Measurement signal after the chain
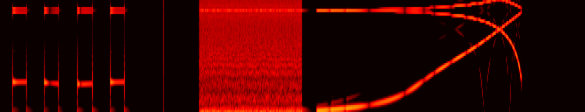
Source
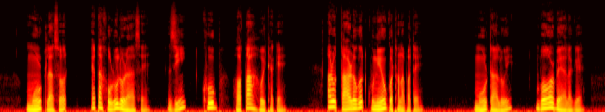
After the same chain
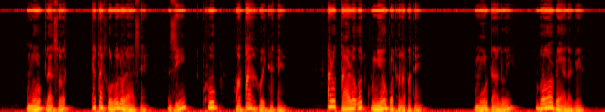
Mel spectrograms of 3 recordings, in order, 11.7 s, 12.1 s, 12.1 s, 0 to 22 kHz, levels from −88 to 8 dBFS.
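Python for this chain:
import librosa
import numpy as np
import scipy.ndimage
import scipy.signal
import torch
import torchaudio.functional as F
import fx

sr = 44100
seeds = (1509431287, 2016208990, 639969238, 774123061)

p1 = fx.band_shelf(x, sr, hz=590.0, db=-8.5, octaves=2.5)
p2 = fx.hum_notches(p1, sr, base_hz=50, count=3)
p3 = fx.vibrato(p2, sr, rate_hz=0.5, depth_cents=72.0)
p4 = fx.env_flanger(p3, sr, rest_ms=3.3, full_db=-18.5)
p5 = 10.0 ** (-23.0 / 20.0) * np.tanh(p4 / 10.0 ** (-23.0 / 20.0))
p6 = p4 + (p5 * 10.0 ** (-4.0 / 20.0))
p7 = (np.kron(p6[::3], np.eye(3)[0]) * 3)[:len(p6)]
y = p7 * 10.0 ** (-8.5 / 20.0)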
